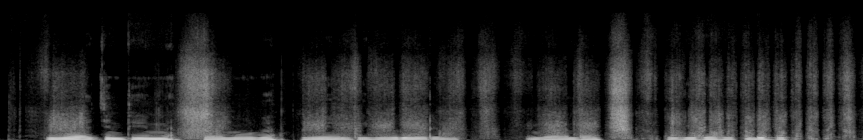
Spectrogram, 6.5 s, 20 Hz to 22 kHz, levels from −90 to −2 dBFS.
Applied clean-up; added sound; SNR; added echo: neural mask model RNNoise.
